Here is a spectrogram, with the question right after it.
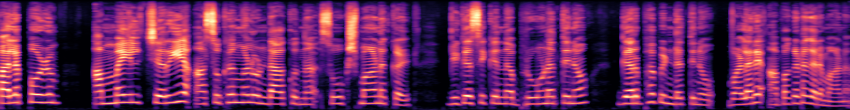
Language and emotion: Malayalam, neutral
